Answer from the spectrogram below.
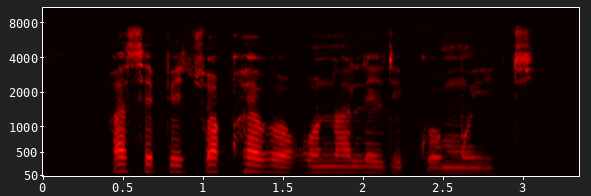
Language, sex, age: Northern Sotho, male, 24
